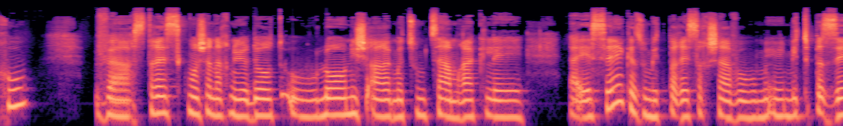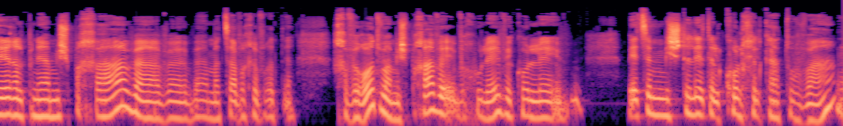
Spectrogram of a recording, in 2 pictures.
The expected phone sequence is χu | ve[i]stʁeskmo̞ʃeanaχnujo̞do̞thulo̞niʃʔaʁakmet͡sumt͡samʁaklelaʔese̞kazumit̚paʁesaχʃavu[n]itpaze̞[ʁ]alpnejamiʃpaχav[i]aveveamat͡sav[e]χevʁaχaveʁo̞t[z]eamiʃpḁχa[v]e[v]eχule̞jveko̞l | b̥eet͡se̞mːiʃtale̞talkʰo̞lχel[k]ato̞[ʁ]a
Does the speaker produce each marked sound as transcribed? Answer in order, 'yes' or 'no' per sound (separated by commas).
no, no, yes, no, no, no, yes, yes, yes, no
